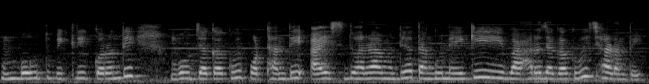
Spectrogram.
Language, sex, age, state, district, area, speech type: Odia, female, 45-60, Odisha, Kandhamal, rural, spontaneous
